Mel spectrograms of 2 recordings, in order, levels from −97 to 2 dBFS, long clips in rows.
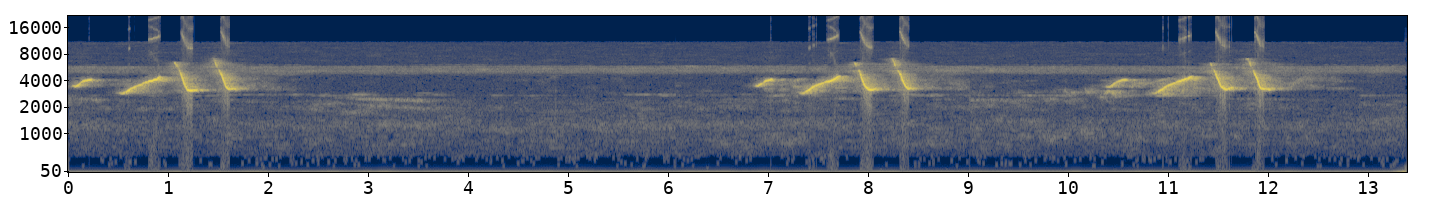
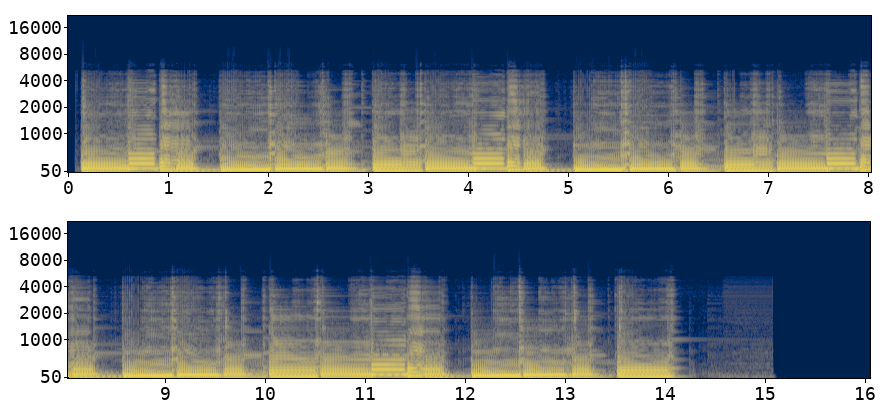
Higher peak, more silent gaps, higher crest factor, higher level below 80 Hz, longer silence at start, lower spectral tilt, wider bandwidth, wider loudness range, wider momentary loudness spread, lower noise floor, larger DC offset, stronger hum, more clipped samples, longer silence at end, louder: about the same, 0 dBFS vs 0 dBFS; neither; about the same, 16 dB vs 12 dB; second, -66 dBFS vs -20 dBFS; about the same, 0.05 s vs 0.15 s; second, 5.5 dB/octave vs -12.5 dB/octave; first, over 20 kHz vs 5 kHz; first, 7 LU vs 2 LU; first, 12 LU vs 4 LU; second, -42 dBFS vs -50 dBFS; first, 0.6% vs under 0.1%; neither; neither; second, 0 s vs 1.9 s; first, -9 LUFS vs -13 LUFS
